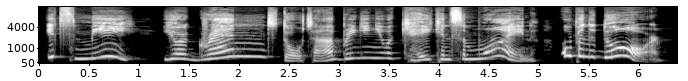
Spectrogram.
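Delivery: put-on a wolf squeaking to pass as the child; wolf faking the girl.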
